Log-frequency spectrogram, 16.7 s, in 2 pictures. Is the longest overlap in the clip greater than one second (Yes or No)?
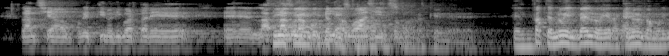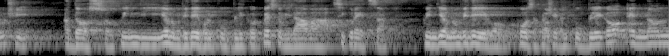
Yes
